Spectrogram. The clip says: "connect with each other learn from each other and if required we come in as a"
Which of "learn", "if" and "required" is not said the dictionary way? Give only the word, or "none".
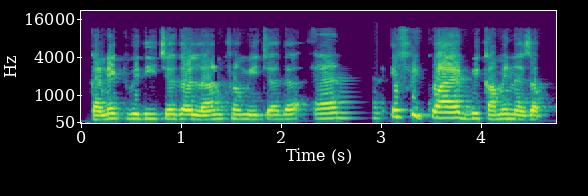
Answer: none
